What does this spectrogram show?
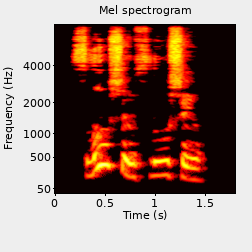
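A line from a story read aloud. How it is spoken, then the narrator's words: Dejected voice. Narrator (Russian): ответил тот удрученным голосом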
